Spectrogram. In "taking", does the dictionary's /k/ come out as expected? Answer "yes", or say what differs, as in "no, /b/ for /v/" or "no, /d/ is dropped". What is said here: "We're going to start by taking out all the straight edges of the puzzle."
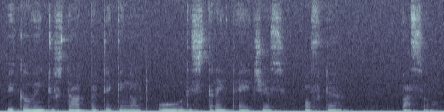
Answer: yes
